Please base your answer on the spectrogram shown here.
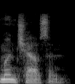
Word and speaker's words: Munchausen: Adventures of Baron mon commonly pronounced Munch Housen as he relates them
